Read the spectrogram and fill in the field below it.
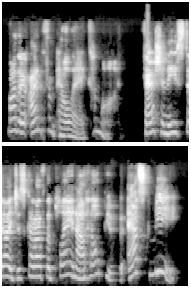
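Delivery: high-pitched, insistent self-promotion; mock indignant plea. Daughter from L A wanting mother's attention, indignantly pleading. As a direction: plead to be asked, pitch leaping up at the end.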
